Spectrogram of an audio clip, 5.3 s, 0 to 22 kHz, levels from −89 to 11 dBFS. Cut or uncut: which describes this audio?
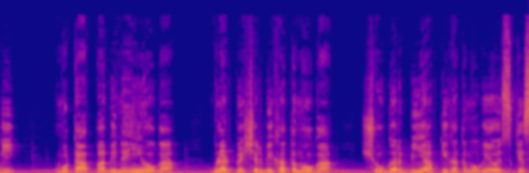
uncut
